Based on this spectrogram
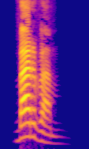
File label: "barbam", latin; santillana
